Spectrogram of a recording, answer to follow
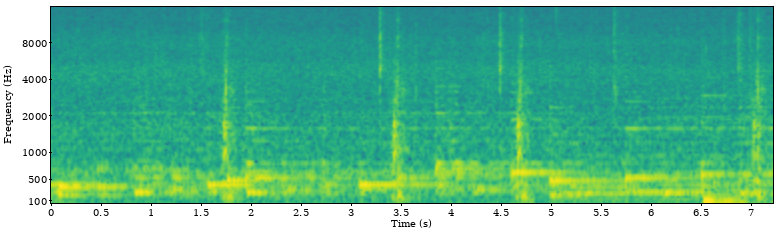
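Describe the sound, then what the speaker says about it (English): Rain falls in the video game Graveyard Keeper, a faint soft patter under quiet game music notes, with sharp ticking drips or clicks recurring every second or so. "we got some rain coming down now"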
